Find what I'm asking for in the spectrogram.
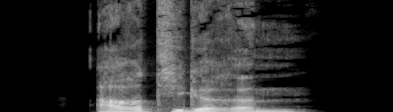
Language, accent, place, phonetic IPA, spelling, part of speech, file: German, Germany, Berlin, [ˈaːɐ̯tɪɡəʁəm], artigerem, adjective, De-artigerem.ogg
- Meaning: strong dative masculine/neuter singular comparative degree of artig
